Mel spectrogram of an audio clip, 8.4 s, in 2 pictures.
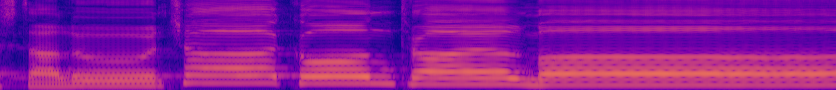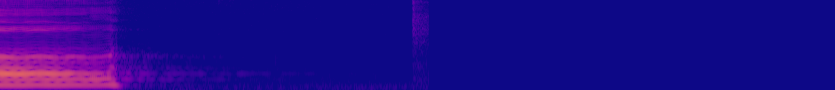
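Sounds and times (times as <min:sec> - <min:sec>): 
soprano singing hymns: 0:00.0 - 0:04.8.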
